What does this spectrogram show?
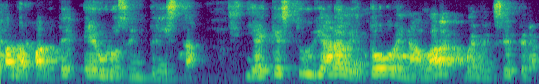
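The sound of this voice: There is audible room echo around a man with a Colombian accent. His tone is bright and sharp, and his pace is fairly slow.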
